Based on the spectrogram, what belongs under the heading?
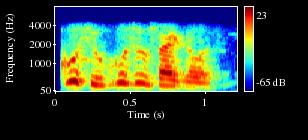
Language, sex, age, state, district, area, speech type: Kashmiri, male, 30-45, Jammu and Kashmir, Ganderbal, rural, conversation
